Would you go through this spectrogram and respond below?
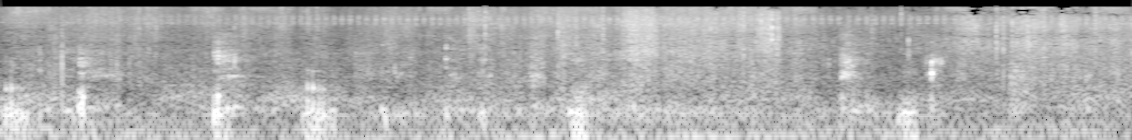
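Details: Wild boar, a male courting a female in the wild: short low grunts come in scattered bursts over a steady hiss of rustling and movement through vegetation.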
